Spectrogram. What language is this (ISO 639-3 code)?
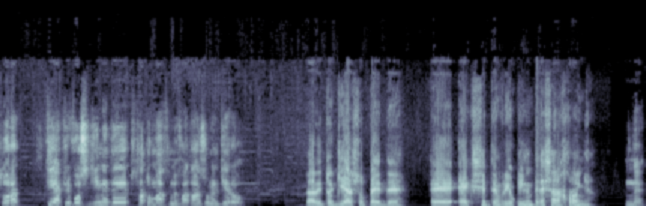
ell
